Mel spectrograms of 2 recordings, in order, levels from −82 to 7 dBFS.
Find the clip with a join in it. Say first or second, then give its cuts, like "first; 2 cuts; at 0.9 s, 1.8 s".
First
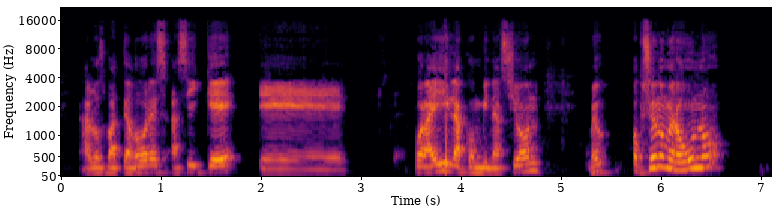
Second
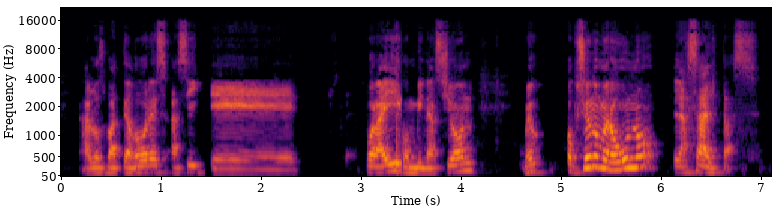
second; 3 cuts; at 1.4 s, 3.4 s, 6.1 s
